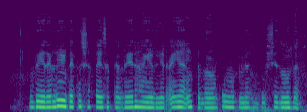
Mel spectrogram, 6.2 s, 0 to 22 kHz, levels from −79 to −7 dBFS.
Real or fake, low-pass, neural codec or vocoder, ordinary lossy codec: fake; none; codec, 44.1 kHz, 1.7 kbps, Pupu-Codec; none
